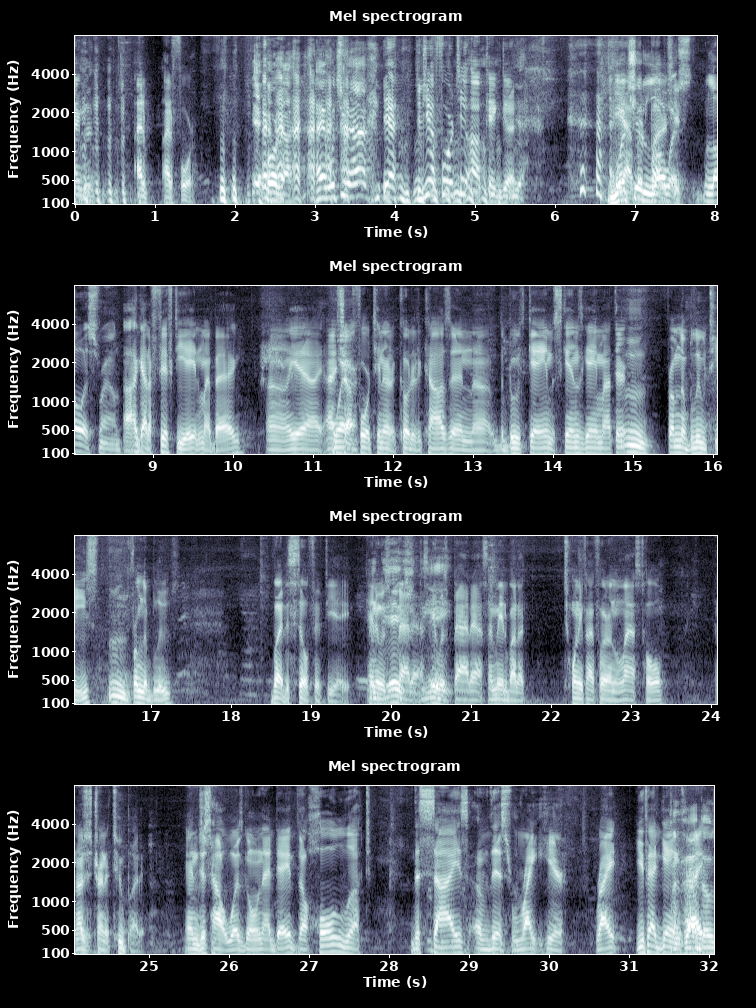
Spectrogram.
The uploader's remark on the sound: We're on location at The Hay in Pebble Beach.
